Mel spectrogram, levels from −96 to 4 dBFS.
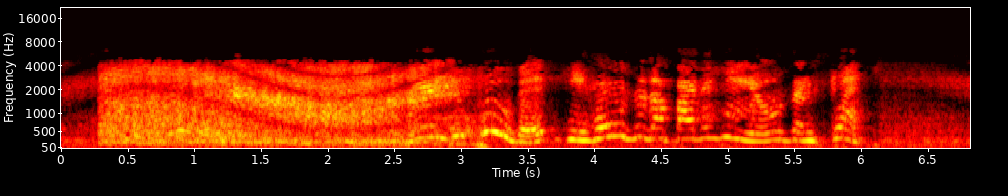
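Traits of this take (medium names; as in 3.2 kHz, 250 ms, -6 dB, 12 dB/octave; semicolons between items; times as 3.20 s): phasing stages 12, 0.36 Hz, lowest notch 500–1900 Hz; tremolo saw down 9.3 Hz, depth 40%; a shimmering, thickened sound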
